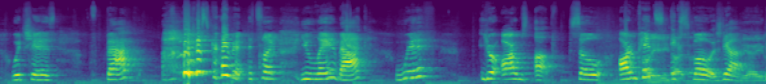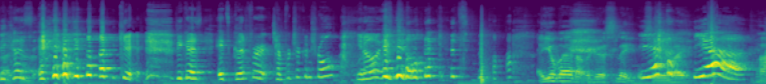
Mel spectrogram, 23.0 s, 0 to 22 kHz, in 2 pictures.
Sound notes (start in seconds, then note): 2.8 laughs; 13.2 laughs; 17.2 laughs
